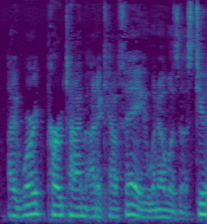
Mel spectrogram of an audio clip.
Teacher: 最後の▁t▁の音、また破裂音になるので、聞こえないことが多いですね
